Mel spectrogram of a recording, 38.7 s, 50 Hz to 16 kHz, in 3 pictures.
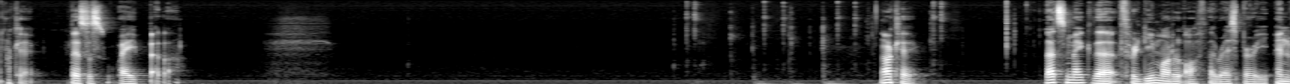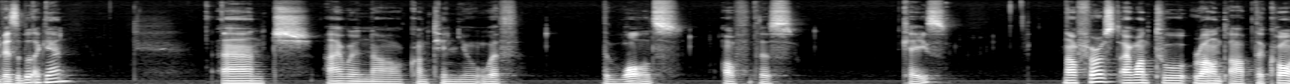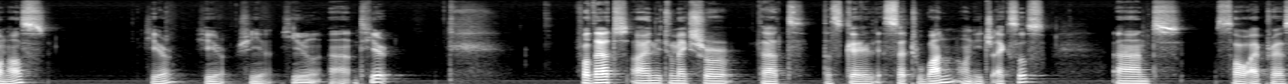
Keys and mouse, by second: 0.0 g, 6.8 click, 7.7 shift+middle click, 8.4 shift+middle click, 9.3 click, 13.2-14.2 drag, 20.4-22.5 middle drag.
